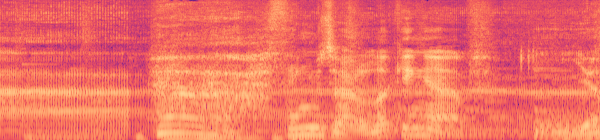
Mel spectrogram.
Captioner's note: sighs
